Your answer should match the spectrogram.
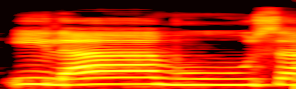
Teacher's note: تو ہم نے سین کو یہاں لمبا کرنا ہے 4 حرکات کی مقدار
